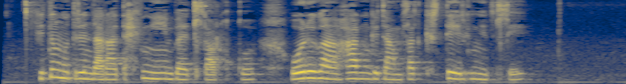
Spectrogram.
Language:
Mongolian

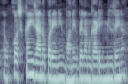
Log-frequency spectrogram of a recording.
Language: Nepali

